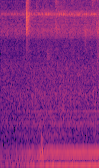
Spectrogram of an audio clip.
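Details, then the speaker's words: Power amplifier with no input connected and lying on the table hums steadily with buzzy overtones; the hum vanishes when lifted away, because the unshielded input wiring picks up ground noise; shielded input cable is needed. "Tuh, dengar, ya. Ada suara dengung. Ketika diangkat, dijauhkan dari meja, dia hilang."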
